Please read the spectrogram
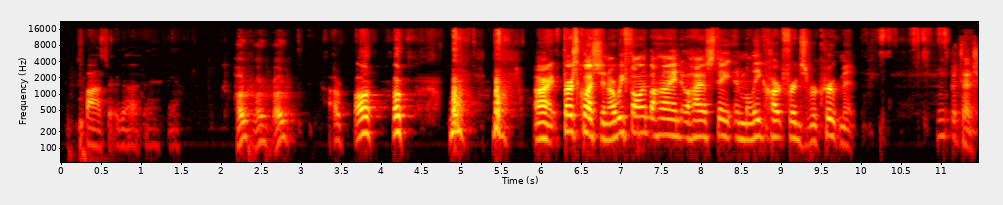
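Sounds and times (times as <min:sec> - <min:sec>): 
speech: 0:00.3 - 0:01.6, 0:02.2 - 0:10.0, 0:11.0 - 0:11.4
dog giving whiny barks and whimpers: 0:04.2 - 0:05.8.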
